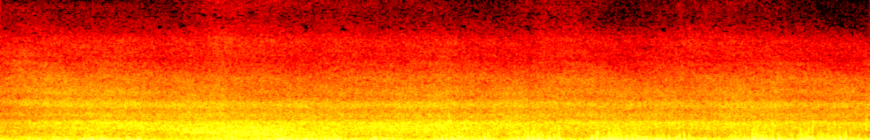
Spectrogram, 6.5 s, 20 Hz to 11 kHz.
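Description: Kintetsu limited express electric trains, the first an 80000 series Hinotori, passing through the station at speed. A steady rushing rumble of wheels on rail with many low thumps, loudest about one to three seconds in, and some wind on the microphone.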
